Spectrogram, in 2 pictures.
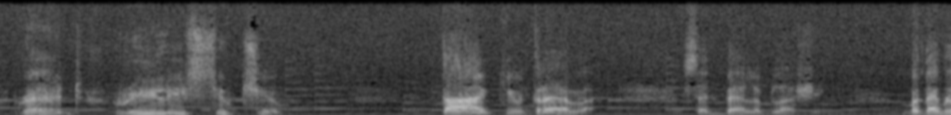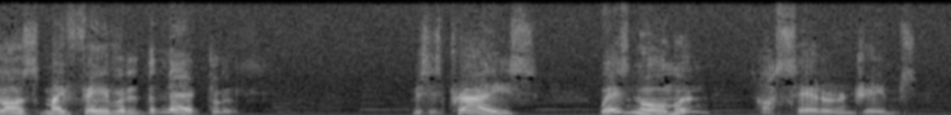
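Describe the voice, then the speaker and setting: With music in the background, a man speaks at a very slow pace with long, frequent pauses. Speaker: narrator. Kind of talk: children's story reading.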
